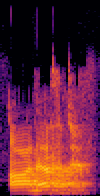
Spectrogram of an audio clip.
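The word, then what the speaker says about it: honest: और इसमें तो देखें ऑनेस्ट, एच जो है वैसे साइलेंट है।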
